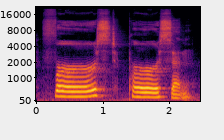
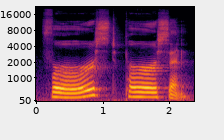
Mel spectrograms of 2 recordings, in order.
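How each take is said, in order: Both takes have the same delivery.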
